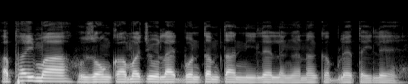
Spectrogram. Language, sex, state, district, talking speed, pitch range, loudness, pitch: Wancho, male, Arunachal Pradesh, Longding, 220 wpm, 105-120 Hz, -13 LUFS, 115 Hz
